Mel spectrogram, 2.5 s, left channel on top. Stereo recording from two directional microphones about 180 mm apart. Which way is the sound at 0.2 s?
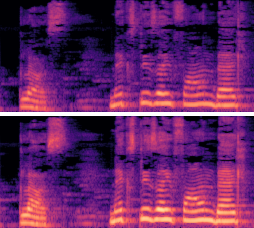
20° right (ahead or behind).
